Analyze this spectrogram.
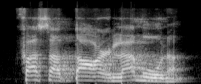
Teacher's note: سین جو ہے وہ سیٹی کے ساتھ پڑھا جائے گا بریک · تا کے بعد عین آ رہا ہے، عین کو سختی کے ساتھ نہیں پڑھنا، نارمل پڑھنا ہے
